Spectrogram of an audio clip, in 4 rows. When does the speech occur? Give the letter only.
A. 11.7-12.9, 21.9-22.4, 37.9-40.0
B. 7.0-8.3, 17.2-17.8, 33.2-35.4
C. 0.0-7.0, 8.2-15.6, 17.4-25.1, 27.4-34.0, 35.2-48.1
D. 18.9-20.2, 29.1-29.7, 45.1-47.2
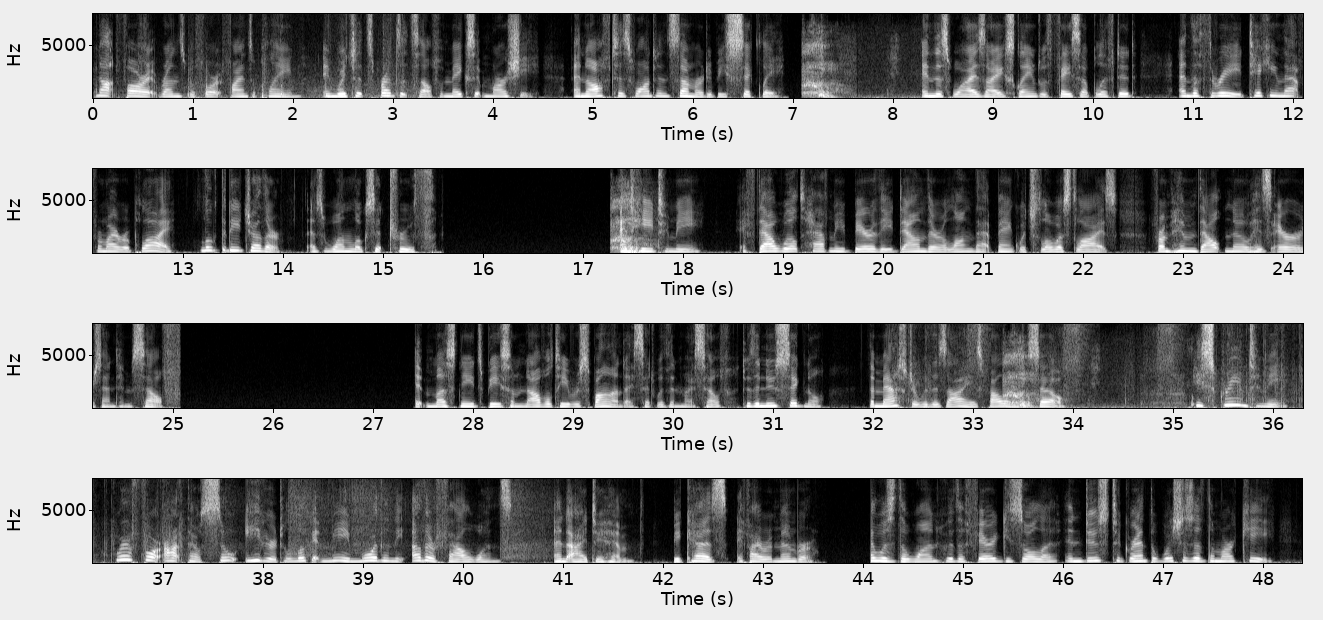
C.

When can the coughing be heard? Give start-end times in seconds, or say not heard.
7.0-8.3, 17.2-17.8, 33.2-35.4.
